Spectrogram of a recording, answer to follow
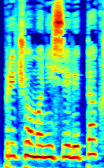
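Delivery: ordinary delivery, nothing marked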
